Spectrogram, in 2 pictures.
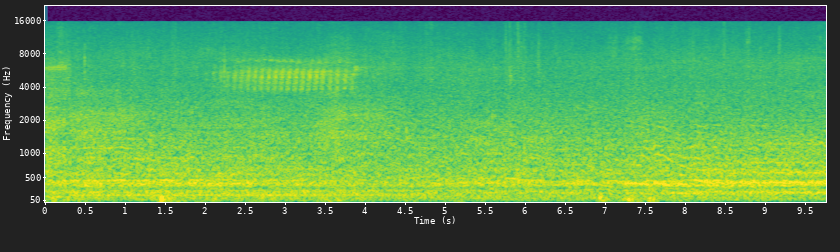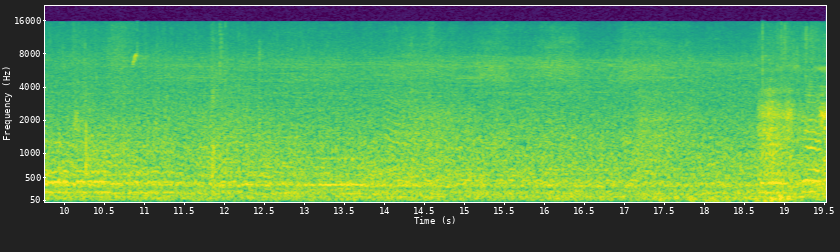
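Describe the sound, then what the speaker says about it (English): Bees buzz around blooming crepe myrtle flowers outdoors, a dense, faint hum of many insects under rustling and breeze that continues steadily throughout. "Listen to all the bees."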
